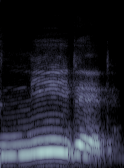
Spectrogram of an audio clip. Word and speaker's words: needed: another common example is needed needed the base form is need need ends with a d so when we add ed we must say id needed here it's okay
